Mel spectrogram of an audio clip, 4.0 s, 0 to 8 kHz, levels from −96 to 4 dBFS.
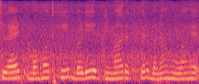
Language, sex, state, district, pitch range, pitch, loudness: Hindi, female, Gujarat, Gandhinagar, 205-230 Hz, 220 Hz, -18 LUFS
